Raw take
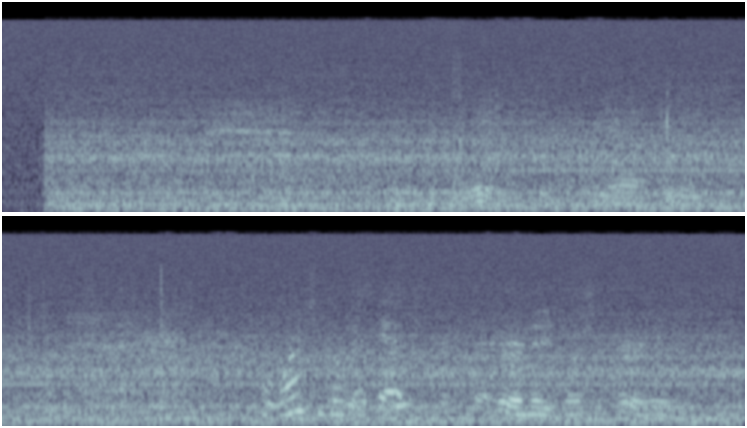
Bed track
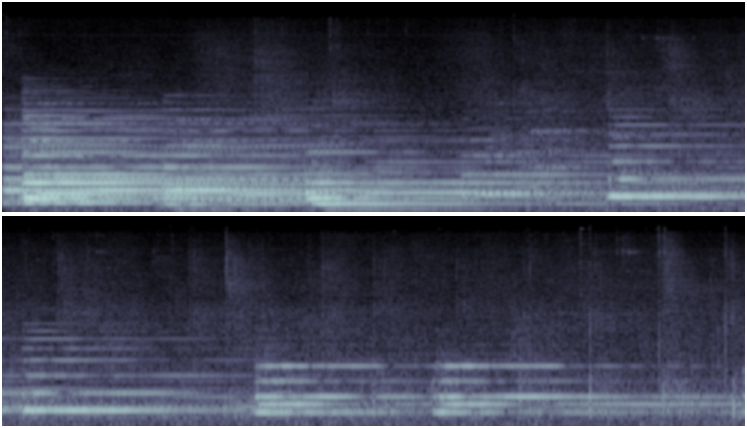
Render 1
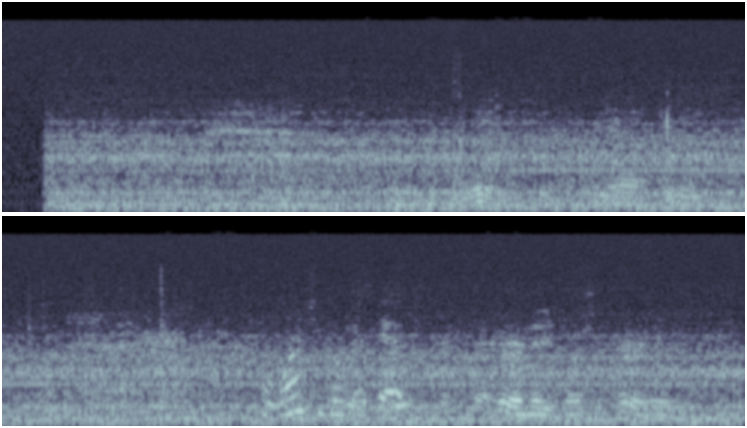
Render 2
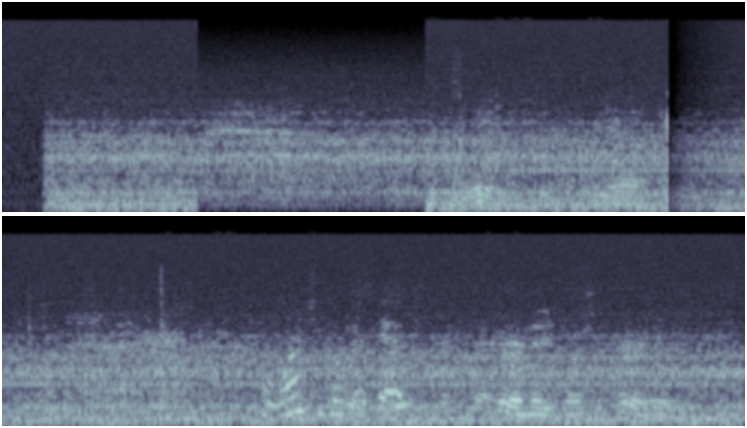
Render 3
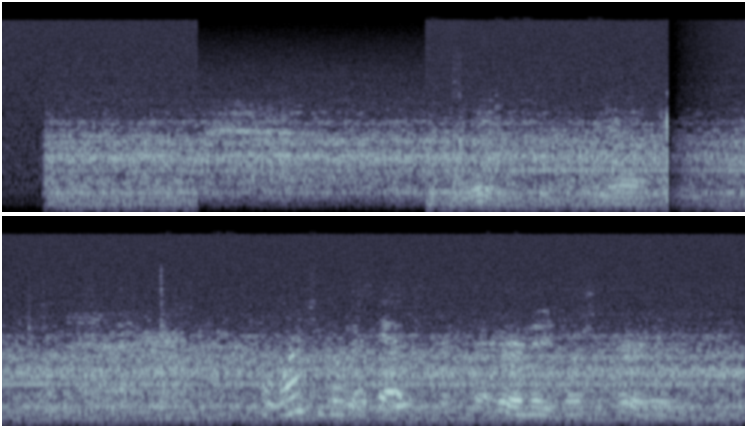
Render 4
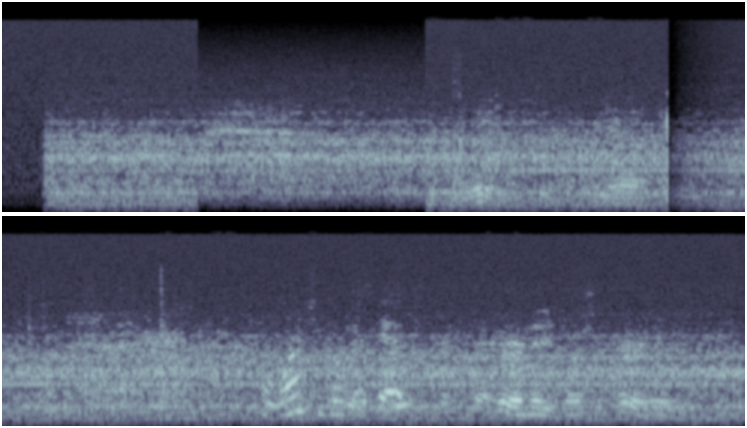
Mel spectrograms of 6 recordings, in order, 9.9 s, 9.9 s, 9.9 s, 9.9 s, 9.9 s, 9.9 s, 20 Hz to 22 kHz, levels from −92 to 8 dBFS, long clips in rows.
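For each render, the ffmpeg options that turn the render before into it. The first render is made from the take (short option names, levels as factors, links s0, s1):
-af "afftdn=nr=17:nf=-23"
-filter_complex "[0:a]asettb=1/sr,asplit=3[s0][s1][s2];[s0]atrim=end=1.304[s3];[s1]atrim=start=1.3:end=2.82,asetpts=PTS-STARTPTS,afade=t=in:d=0.004:c=qsin,afade=t=out:st=1.516:d=0.004:c=qsin,highpass=570,lowpass=5200[s4];[s2]atrim=start=2.816[s5];[s3][s4]acrossfade=d=0.004:c1=hsin:c2=qsin[s6];[s6][s5]acrossfade=d=0.004:c1=qsin:c2=hsin,asplit=2[s7][s8];[s7]atrim=end=4.44,asetpts=PTS-STARTPTS,afade=t=out:st=4.436:d=0.004:c=hsin[s9];[s8]atrim=start=4.44,asetpts=PTS-STARTPTS,afade=t=in:d=0.6[s10];[s9][s10]concat=n=2:v=0:a=1"
-af "highpass=440"
-af "volume=1.33"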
